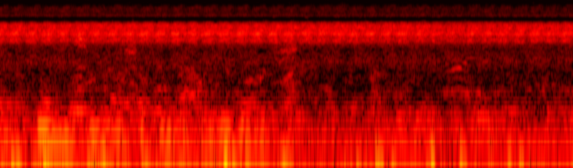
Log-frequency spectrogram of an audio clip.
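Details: Crimean coastal cicadas at sunset, Cape Fiolent: an unbroken high metallic whine holds steady, with short low murmuring tones and a couple of faint taps beneath.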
